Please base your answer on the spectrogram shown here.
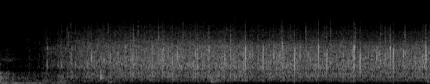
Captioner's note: applause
